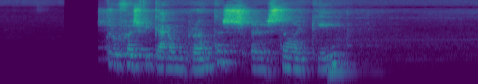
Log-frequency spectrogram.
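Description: A middle-aged woman speaks calmly, close to the microphone.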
